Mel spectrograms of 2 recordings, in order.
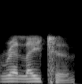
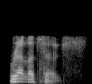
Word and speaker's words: relatives: But in the word relatives, it is pronounced with the short I sound.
